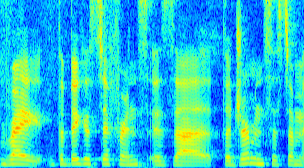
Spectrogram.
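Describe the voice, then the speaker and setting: Moving at a fairly quick pace, a woman with an ordinary speaking voice keeps her intonation fairly even. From the Bronx, New York City. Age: 20s. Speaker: former UN staffer, American expat interviewee. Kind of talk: interview answers.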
